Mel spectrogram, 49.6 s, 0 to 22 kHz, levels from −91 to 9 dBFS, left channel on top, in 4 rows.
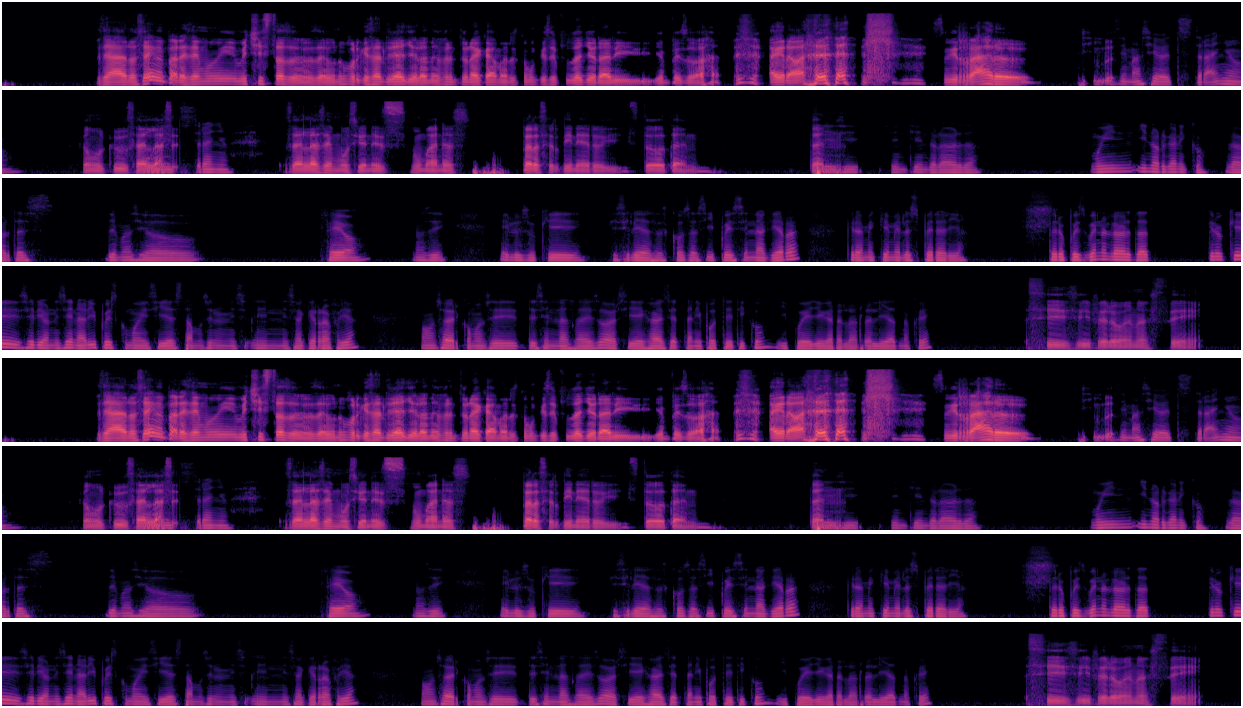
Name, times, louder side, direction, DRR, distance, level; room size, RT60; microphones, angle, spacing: voice 1, 1.0-10.3 10.9-11.1 13.2-14.2 15.3-19.5 20.5-20.7 35.1-35.3 47.4-49.1, right 1 dB, 10° right, 0.7 m, -34 dB
voice 2, 10.8-12.6 13.8-14.7 20.5-21.0 21.3-22.2 23.3-25.3 25.8-26.8 28.0-28.5 28.9-30.6 30.9-33.0 33.3-34.4 35.3-36.3 36.9-40.7 41.4-46.5, left 1 dB, 10° left, 1.0 m, -41 dB
head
